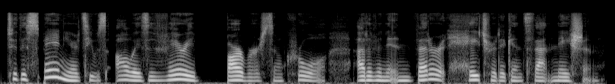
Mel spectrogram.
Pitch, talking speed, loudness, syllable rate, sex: 195 Hz, 175 wpm, -17 LUFS, 5.6 syllables/s, female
